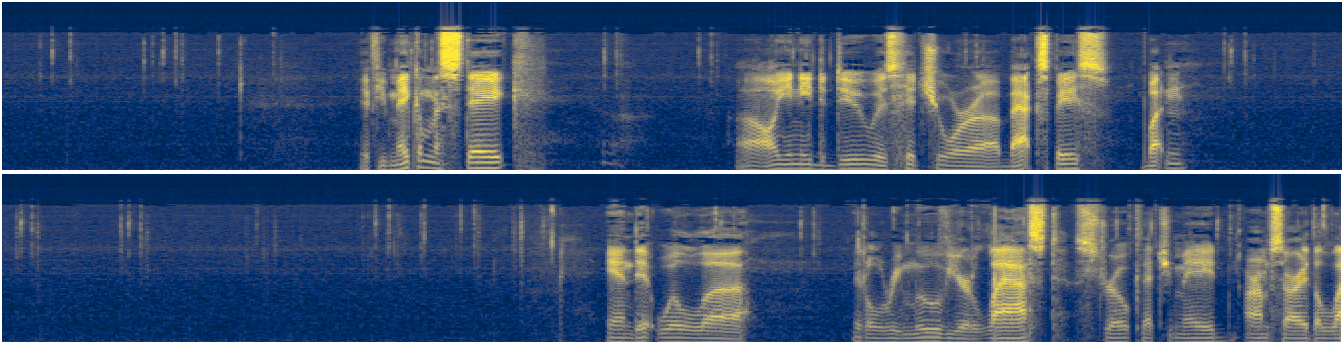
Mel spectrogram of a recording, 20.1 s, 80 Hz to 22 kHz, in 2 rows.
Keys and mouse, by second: 0.3 click, 1.1 click, 1.5 click, 2.9 click, 4.4 click, 5.0 click, 5.8 click, 7.1 click, 7.5 drag, 9.1 click, 10.1 click, 10.9 click, 12.7 click, 13.3 click, 15.3 drag, 15.9 click, 16.4 click, 17.7 click, 18.3 click, 18.9 click, 19.7 click.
